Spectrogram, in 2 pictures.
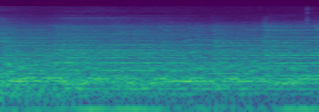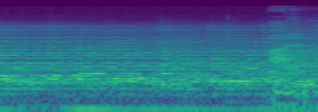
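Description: Bell-like ringing tones, many overlapping in a steady wash.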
